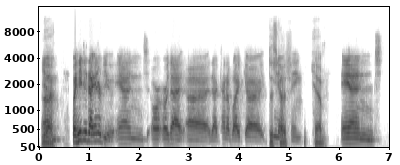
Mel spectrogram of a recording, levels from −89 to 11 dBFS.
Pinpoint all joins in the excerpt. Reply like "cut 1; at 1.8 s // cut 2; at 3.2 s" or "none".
none

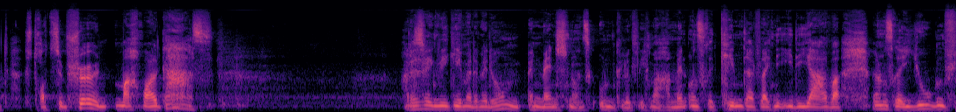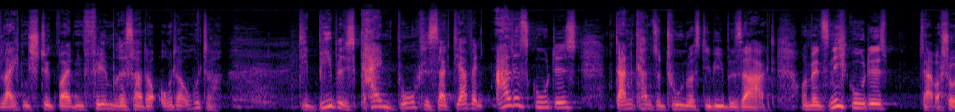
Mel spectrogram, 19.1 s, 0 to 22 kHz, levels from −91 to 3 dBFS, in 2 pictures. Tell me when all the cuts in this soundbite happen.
cut 1; at 11.2 s

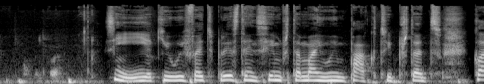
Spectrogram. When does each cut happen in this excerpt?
none

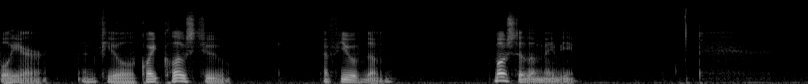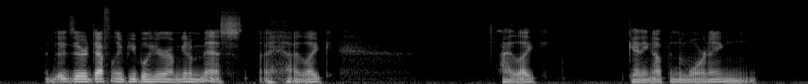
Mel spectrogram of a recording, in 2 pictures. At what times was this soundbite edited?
none

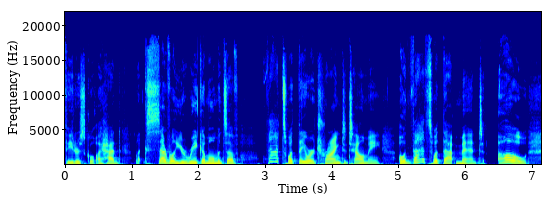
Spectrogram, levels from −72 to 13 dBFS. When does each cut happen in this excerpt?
cut 1; at 3.0 s

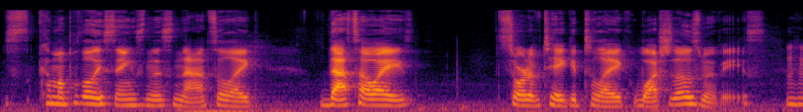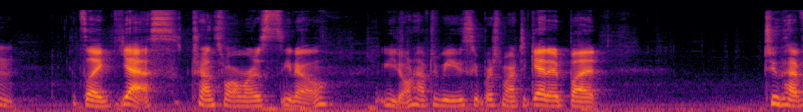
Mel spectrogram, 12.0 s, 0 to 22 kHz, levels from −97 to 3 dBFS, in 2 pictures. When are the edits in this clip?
none

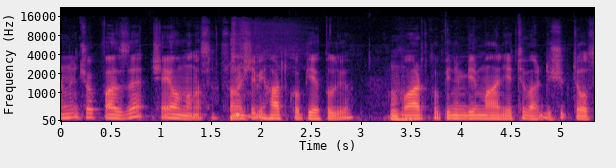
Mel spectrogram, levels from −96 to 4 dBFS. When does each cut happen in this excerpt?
cut 1; at 1.6 s

